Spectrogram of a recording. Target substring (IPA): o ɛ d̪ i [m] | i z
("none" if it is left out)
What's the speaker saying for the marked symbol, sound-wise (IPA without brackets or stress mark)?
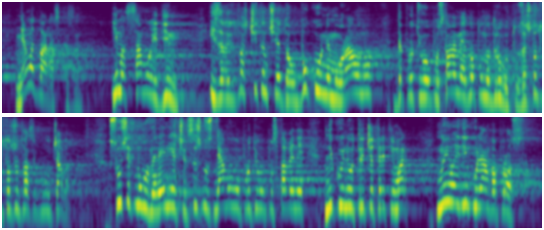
n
